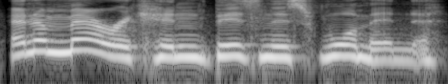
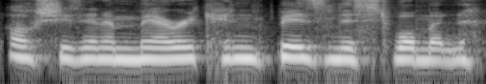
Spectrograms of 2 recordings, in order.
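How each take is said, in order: First: Hammed-up British accent, theatrical emphasis; dramatic British accent. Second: Lightly put-on British accent. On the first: Shown as a demonstration. Podcaster retries the businesswoman line, dramatic British accent. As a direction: redo it dramatically in mock British. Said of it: "it needs to be dramatic". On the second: Podcaster quips about a businesswoman, British accent. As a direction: say it as a mock-British aside. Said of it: "I said that in a British accent".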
